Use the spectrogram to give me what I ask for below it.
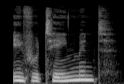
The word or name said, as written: infotainment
